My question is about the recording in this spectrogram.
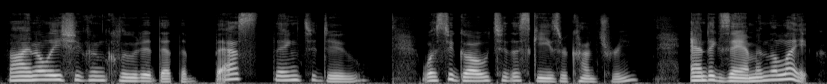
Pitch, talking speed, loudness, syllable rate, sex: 175 Hz, 145 wpm, -20 LUFS, 4.3 syllables/s, female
